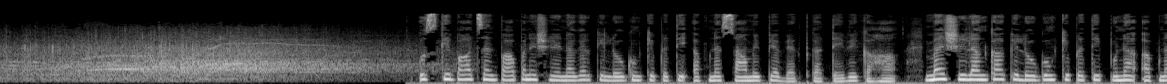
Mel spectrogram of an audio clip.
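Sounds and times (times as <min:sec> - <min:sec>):
large crowd applauding: 0:00.0 - 0:04.7
speech: 0:04.2 - 0:11.6.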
